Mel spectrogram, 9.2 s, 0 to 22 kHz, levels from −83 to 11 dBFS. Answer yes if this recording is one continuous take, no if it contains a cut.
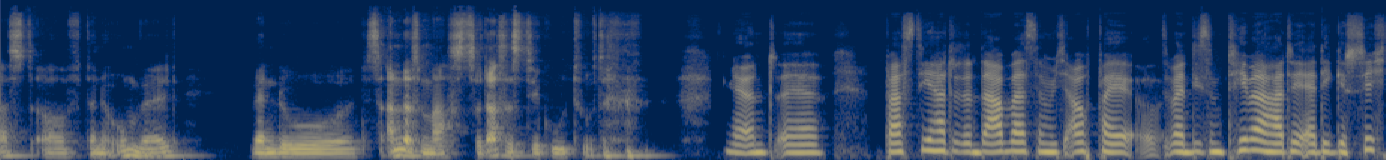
no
